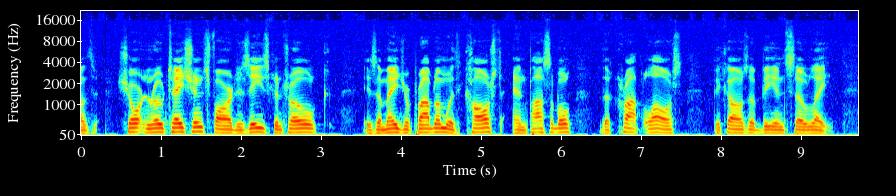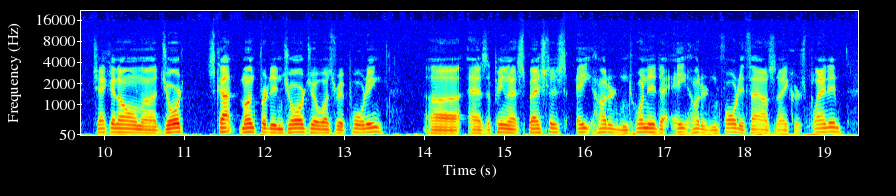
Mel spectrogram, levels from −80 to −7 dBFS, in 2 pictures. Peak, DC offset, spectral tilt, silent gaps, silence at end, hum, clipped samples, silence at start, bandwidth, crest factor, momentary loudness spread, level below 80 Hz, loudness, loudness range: -2 dBFS; under 0.1%; -6 dB/octave; none; 0 s; none; under 0.1%; 0 s; over 20 kHz; 20 dB; 9 LU; -46 dBFS; -22 LUFS; 3 LU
